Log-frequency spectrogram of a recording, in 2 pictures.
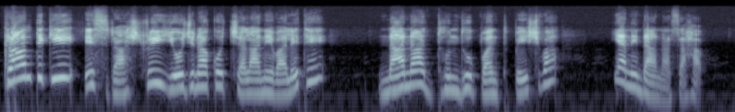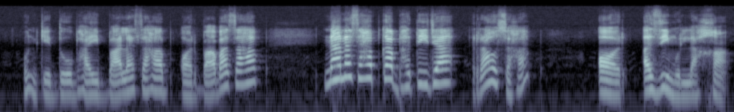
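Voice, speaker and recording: A woman's voice: medium pitch, sing-song, a little slow, bright, forceful tone. A woman narrating history from a script in a dramatic radio style.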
